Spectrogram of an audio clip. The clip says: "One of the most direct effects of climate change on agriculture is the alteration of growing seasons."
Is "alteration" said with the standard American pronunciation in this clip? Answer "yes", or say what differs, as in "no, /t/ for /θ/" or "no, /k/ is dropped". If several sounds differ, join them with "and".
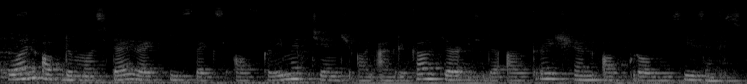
yes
